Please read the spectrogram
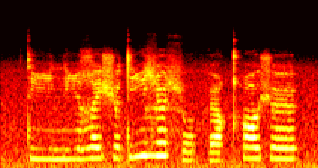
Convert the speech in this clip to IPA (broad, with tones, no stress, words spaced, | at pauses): tiː˨ niː˨ʁe˦ʃœ˦t iː˦ɮœ˦ ɬo˨hœ˨ qʰɔ˦o̯ʃœ˦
